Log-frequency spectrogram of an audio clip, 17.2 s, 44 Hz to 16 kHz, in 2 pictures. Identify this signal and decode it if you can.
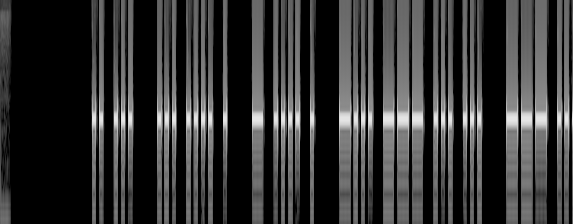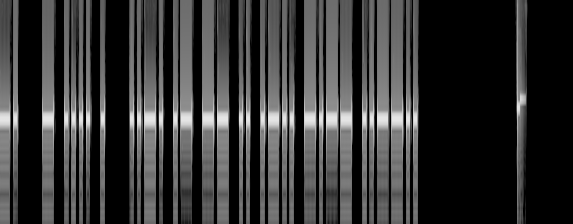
Morse code, heard as a keyed tone, about 22 wpm, 700 Hz. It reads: IS SHE THE BOSS OF THE FAMILY?
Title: Sentences from Top 1000 Words - Review Part 4 - 22wpm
